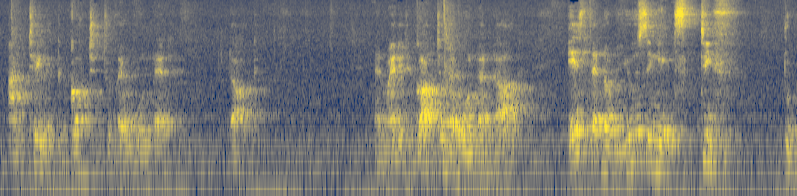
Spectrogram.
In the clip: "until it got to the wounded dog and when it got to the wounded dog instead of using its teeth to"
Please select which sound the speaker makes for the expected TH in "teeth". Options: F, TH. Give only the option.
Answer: F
